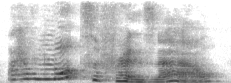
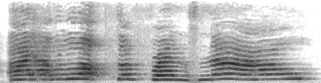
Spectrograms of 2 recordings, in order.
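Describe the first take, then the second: First: It is said at a normal, quieter volume. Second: It is said very loudly.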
